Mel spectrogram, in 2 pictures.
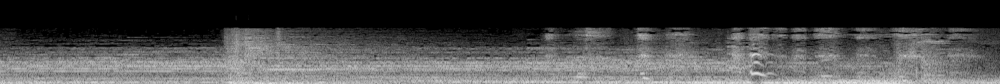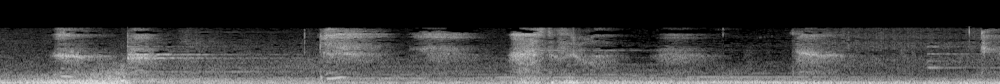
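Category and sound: human body sound, panting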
